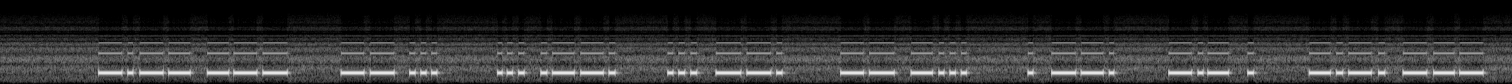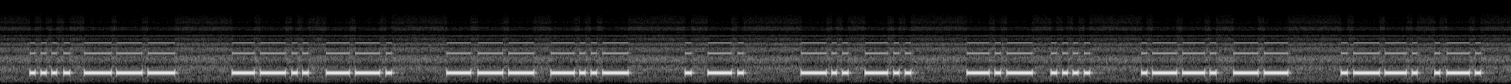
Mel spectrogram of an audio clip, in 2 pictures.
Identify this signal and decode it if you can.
Morse code (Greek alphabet), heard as a keyed tone, hand-sent with a straight key, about 21 wpm, 540 Hz. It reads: ΥΟ ΜΣ ΣΠ ΣΓ ΜΒ ΕΓ ΚΕ ΘΟ ΗΟ ΖΓ ΟΞ ΕΝ ΔΔ ΚΗ ΠΜ ΠΡ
